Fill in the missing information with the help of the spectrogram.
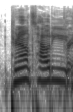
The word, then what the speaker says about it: Hovvdy: This is Howdy, pronounced Howdy, spelled H-O-V-V-D-Y.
